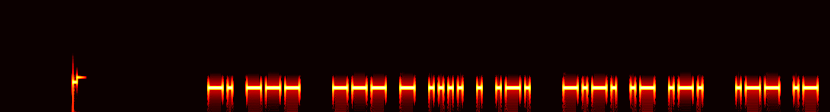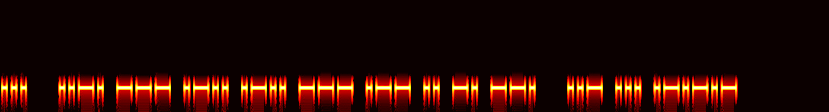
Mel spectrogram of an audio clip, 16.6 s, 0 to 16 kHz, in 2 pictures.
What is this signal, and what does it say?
Morse code, heard as a keyed tone, about 25 wpm, 700 Hz. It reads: NO OTHER CAR WAS FOLLOWING US.
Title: Sentences from Top 1000 Words - Review Part 4 - 25wpm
